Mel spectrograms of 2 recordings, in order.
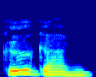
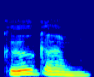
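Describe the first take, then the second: The two takes are said the same way.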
